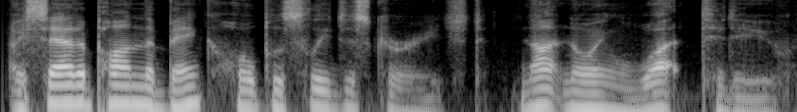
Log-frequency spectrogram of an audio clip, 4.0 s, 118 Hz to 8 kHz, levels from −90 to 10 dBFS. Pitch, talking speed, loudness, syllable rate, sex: 120 Hz, 180 wpm, -18 LUFS, 5.4 syllables/s, male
